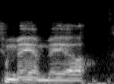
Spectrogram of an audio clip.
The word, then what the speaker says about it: Kamehameha: It's pronounced Kamehameha.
